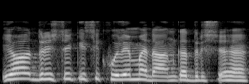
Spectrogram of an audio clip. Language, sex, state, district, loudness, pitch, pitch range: Hindi, male, Jharkhand, Garhwa, -14 LUFS, 230 Hz, 190-245 Hz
